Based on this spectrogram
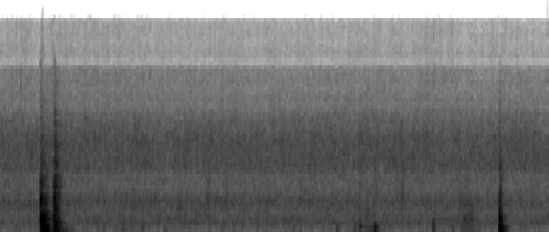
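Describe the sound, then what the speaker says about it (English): Garlic paste hits a hot wok with a brief sharp sizzle burst, then settles into a steady hiss punctuated by a few light stirring clinks and another short crackle near the end. "I'm going to add about a teaspoon of garlic paste."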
